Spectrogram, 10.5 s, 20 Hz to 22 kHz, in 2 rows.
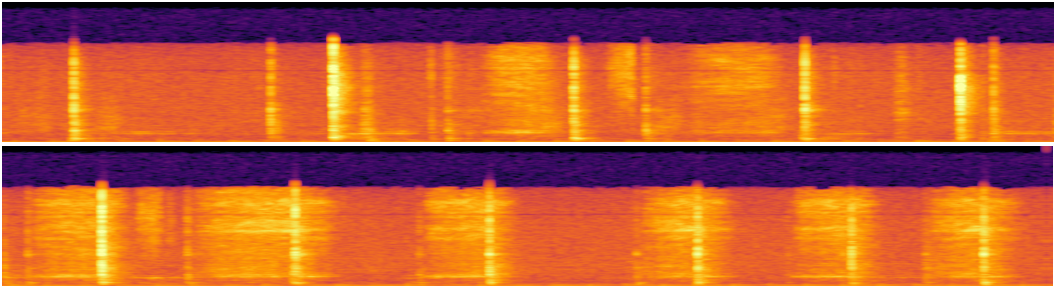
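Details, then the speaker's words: Hornby model locomotive (pug loco) on a Hornby R7229 controller: the motor hums quietly with a soft, even tick about once a second and no controller buzz, normal quiet running. "I change the locate to the h-class be nice and quiet I change it to the pug locate see nice quiet night buzzing noise"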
